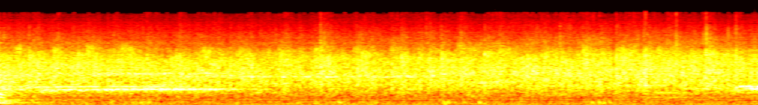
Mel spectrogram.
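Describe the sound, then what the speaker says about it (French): A church congregation clapping loudly, dense sustained applause from a large crowd filling the whole stretch without a break. "Can you give a mighty clap offering to the Lord?"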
